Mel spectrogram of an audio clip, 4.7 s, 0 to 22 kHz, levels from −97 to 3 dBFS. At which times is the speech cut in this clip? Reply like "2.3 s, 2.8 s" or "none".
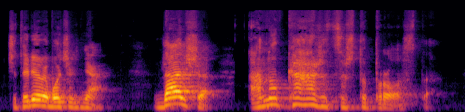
2.3 s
